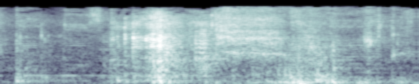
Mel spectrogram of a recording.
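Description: Cardboard box of a cupping set being opened: the lid is lifted off and the packaging handled, with irregular light rustles and knocks.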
